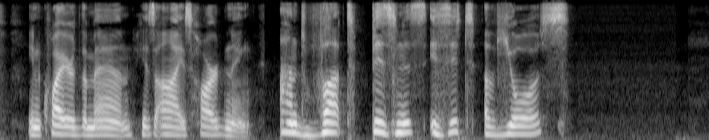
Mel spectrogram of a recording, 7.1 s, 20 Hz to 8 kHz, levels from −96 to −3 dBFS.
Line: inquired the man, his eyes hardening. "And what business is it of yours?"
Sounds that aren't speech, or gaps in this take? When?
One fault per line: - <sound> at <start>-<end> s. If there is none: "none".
none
